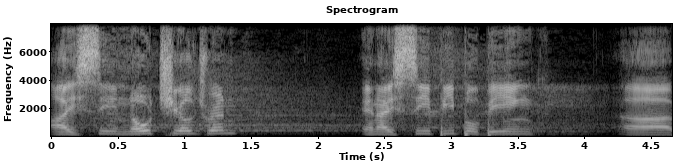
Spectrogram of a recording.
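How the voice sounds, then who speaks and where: A man talks at a very slow pace in a high voice. His pitch varies in an ordinary way. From Croatia. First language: Croatian. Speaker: politician. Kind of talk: panel discussion. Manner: halting.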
